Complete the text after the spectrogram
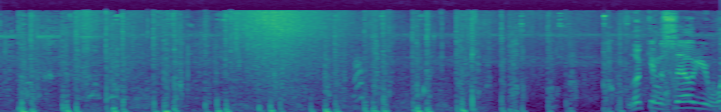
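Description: A horse's hooves clop steadily on a dirt path.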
